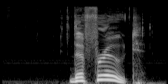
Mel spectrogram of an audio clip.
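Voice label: the fruit, male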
